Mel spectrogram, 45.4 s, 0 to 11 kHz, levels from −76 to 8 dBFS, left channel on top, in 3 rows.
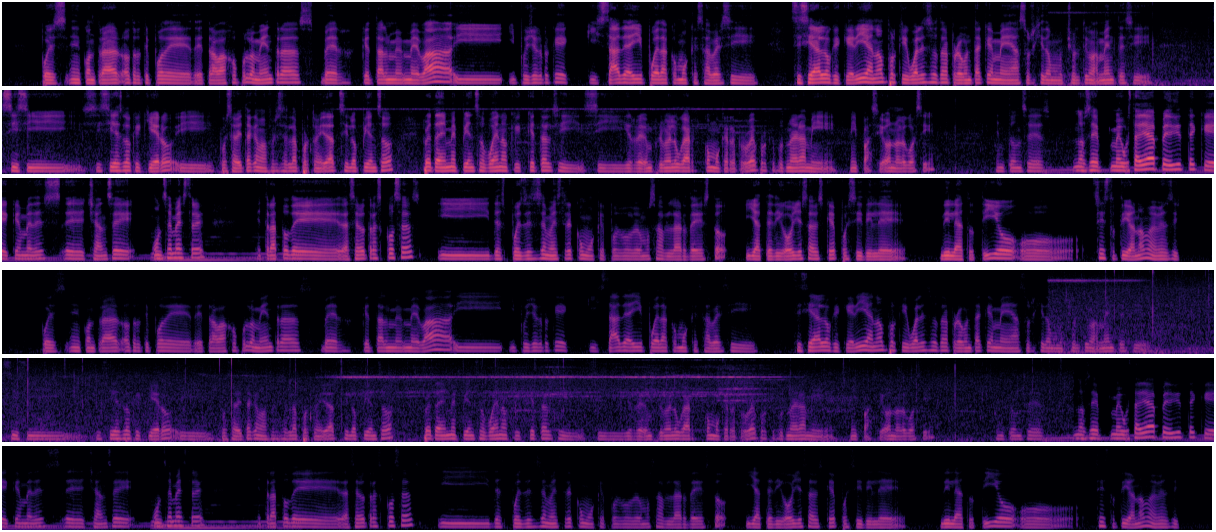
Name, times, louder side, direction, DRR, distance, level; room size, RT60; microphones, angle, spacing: voice 1, 0.5-9.4 9.9-14.4 15.1-26.8 27.6-28.2 28.5-32.8 33.6-39.3 39.6-41.6 42.0-43.7 44.0-45.0, left 7 dB, 80° left, 0.3 m, -32 dB
Rain / Train, 13.1-28.5, right 11 dB, 60° right, 0.7 m, -43 dB
sound 1, 28.1-34.1, left 1 dB, 45° left, 2.7 m, -48 dB
head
